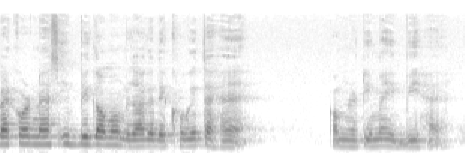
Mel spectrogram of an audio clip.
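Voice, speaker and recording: A dark, mellow tone marks this man's speech. He pitches his voice fairly high. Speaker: podcast host. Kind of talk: solo commentary.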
